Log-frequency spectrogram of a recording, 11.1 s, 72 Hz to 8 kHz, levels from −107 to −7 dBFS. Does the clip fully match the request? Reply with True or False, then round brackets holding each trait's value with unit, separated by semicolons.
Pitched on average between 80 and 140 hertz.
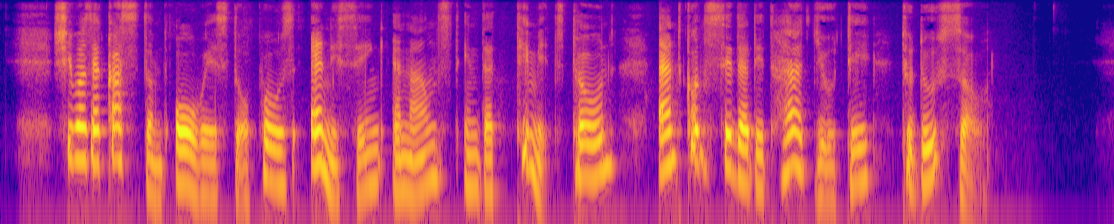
False (185 Hz)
